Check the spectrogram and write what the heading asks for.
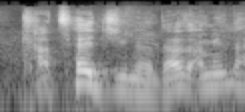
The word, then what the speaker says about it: Katejina: Katejina. It's Katejina. That's how they say it in the English sub, since there's really no dub.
